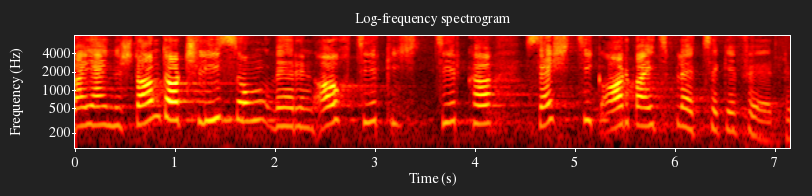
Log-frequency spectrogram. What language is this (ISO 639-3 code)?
gsw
